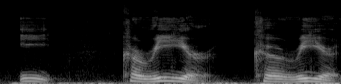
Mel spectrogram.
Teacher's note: Dois e em inglês com raríssimas exceções. Tem som de i longo, tem até que dá um sorrisinho.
